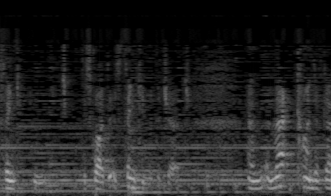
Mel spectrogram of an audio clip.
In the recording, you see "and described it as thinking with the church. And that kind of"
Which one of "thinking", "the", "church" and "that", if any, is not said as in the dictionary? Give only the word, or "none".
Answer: none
